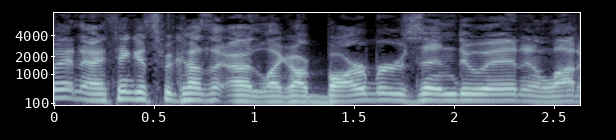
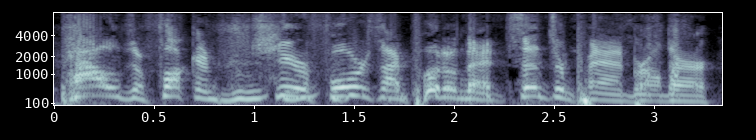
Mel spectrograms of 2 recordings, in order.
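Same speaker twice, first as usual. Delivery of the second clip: Hulk Hogan; 2 semitones higher than usual. Retold or imitated. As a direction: boom it out like a wrestling promo. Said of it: "I don't know why I'm talking like Hogan again".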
